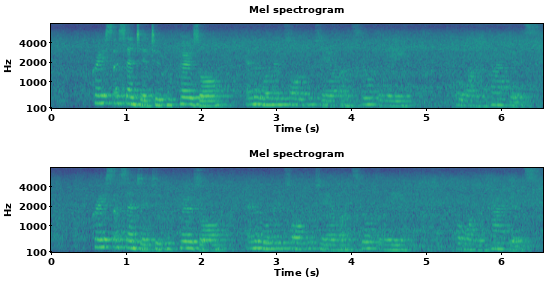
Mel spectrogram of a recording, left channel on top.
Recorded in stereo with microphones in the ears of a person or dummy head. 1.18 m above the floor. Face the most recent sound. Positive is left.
turn(degrees=15)  # may be behind; listen again after turning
